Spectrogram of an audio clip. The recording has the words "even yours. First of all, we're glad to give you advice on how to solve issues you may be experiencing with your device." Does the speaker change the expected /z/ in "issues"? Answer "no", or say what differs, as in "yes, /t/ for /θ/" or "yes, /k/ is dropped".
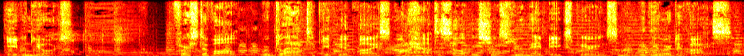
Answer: no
